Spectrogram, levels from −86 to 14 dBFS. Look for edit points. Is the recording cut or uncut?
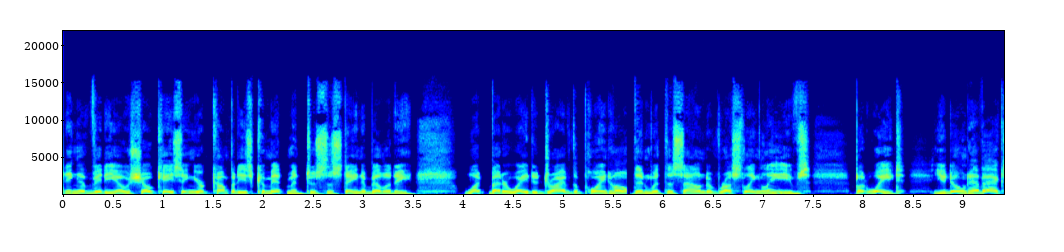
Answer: uncut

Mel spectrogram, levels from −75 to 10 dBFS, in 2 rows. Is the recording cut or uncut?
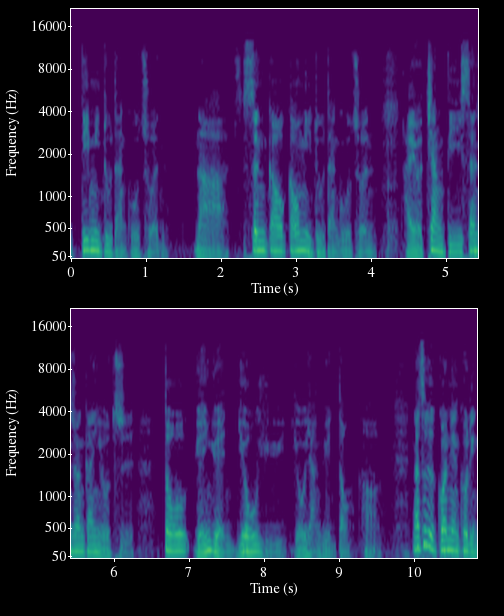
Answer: uncut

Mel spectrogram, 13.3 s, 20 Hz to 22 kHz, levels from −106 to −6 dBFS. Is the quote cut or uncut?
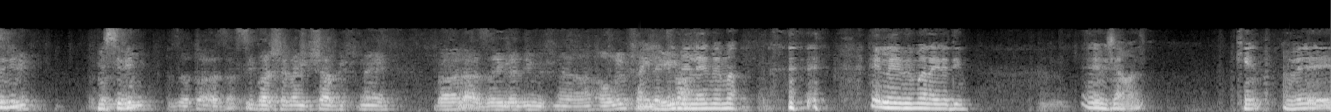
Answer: uncut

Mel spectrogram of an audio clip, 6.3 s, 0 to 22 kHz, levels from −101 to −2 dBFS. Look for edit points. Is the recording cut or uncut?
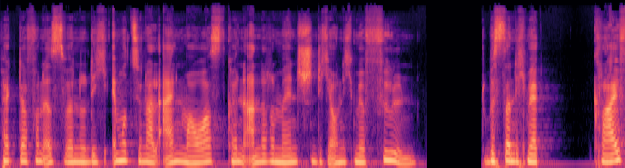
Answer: uncut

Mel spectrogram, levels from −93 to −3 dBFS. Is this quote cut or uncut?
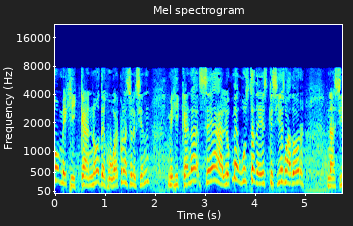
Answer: cut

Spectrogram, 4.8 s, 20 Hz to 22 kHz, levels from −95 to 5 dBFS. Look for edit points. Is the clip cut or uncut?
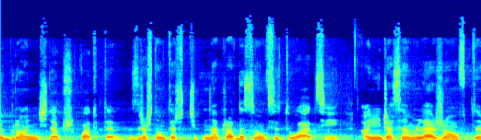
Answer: cut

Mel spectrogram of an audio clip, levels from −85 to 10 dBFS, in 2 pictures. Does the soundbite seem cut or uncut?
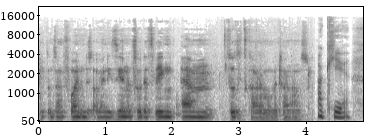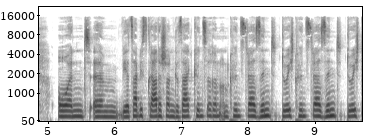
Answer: cut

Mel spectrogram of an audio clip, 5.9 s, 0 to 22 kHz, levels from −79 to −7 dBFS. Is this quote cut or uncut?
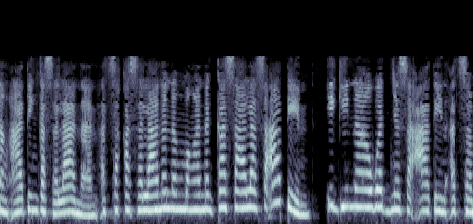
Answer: cut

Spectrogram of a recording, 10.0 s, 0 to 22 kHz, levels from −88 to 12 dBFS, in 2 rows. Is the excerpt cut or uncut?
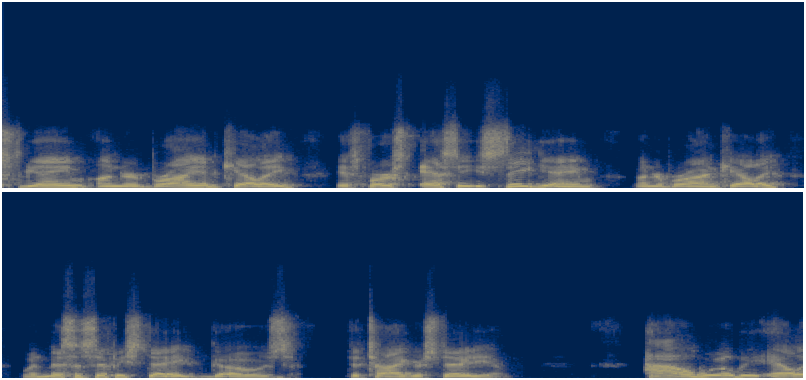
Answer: uncut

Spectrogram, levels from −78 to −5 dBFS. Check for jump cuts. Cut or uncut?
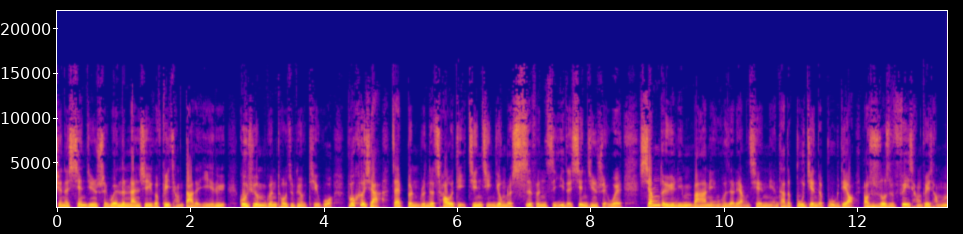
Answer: cut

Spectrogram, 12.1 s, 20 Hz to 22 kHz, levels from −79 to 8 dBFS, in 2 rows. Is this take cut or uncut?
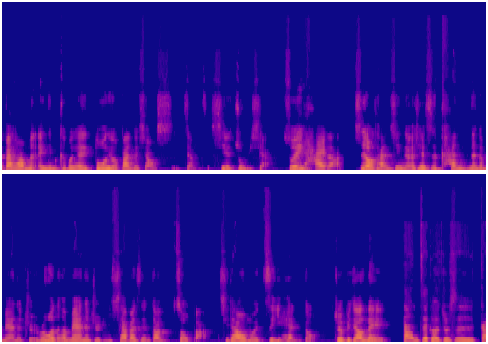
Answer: cut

